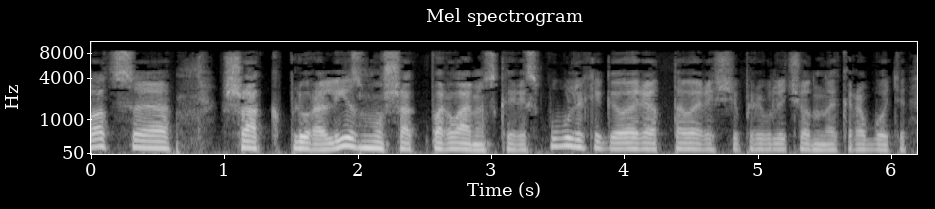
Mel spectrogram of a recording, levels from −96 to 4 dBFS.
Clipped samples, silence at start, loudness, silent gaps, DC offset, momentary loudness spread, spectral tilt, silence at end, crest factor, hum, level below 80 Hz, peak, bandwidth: under 0.1%; 0 s; -22 LUFS; none; under 0.1%; 9 LU; -6 dB/octave; 0.1 s; 14 dB; none; -48 dBFS; -6 dBFS; 8.8 kHz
